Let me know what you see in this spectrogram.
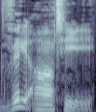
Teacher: the syllabic R in Serbo-Croatian word vrt, garden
